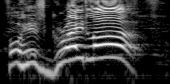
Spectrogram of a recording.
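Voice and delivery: slow, loud, high swell on "great love"; swelling to a preaching cry. Real, not acted. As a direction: let it swell and ring out.

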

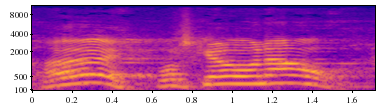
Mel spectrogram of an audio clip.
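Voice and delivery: put-on high, slow hearty old man greeting; dad on the phone. Dad answering his son's call, hearty and slow. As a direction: answer the phone big and cheerful.

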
